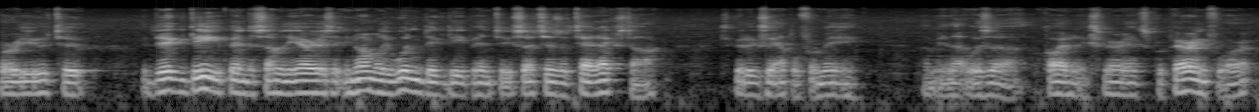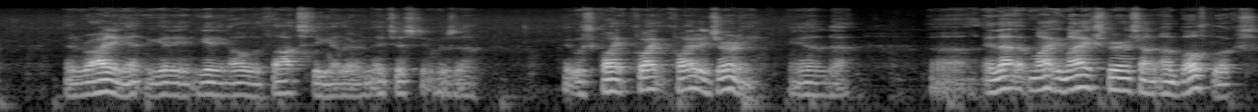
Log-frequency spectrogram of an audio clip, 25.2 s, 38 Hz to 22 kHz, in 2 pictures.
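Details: Man with Parkinson's disease for more than 20 years, with visible shakes and reported moments of 'a stupor of thought'; frequent word and phrase repetitions; Parkinson's disease speech with word and phrase repetitions.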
